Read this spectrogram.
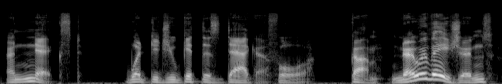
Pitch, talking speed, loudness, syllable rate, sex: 115 Hz, 145 wpm, -20 LUFS, 3.8 syllables/s, male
